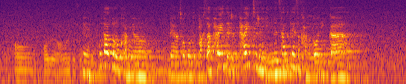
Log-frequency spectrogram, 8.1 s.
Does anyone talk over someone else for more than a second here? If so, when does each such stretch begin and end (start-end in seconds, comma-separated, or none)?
1.6-3.6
